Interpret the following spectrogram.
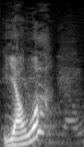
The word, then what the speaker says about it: Yahweh: Si vous avez écrit le Ya, ils doivent aussi mettre le terme A à la fin pour que ça soit Yahweh. Ils devraient prononcer Yahweh. Mais pourquoi ils ont resté au niveau de Yahoo?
